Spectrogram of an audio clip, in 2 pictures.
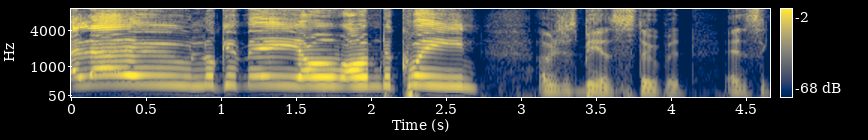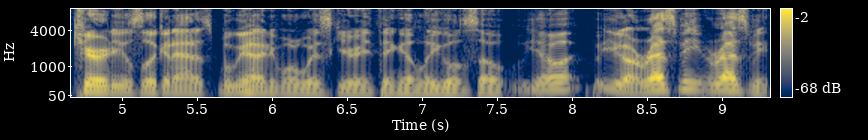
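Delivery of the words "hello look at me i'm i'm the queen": put-on over-the-top English accent, very high and very slow. Retelling how you were being stupid in an airport, do an exaggerated Russell Brand English accent. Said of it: "but exaggerated".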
